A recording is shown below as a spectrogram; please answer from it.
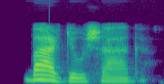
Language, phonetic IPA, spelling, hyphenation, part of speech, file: Hungarian, [ˈbaːrɟuːʃaːɡ], bárgyúság, bár‧gyú‧ság, noun, Hu-bárgyúság.ogg
- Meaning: idiocy, inanity, obtuseness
